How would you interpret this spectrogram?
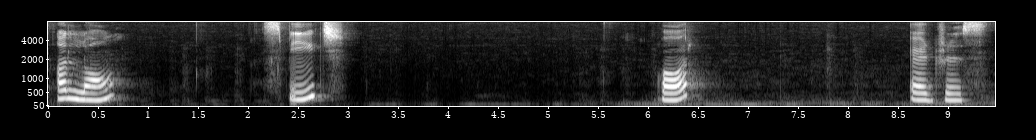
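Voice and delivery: soft, broken up with long pauses; quiet word-by-word dictation, leaving time to write. Shown as a demonstration. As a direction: dictate it piece by piece. Dictates the same phrase in pieces.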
